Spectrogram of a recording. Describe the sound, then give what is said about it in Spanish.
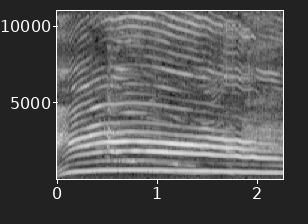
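A siren wails outside in one long, steady tone that sweeps upward at the start and then slowly sinks in pitch, fairly loud and clear with no talking over it. “Alarma, digo, este, sirena.”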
